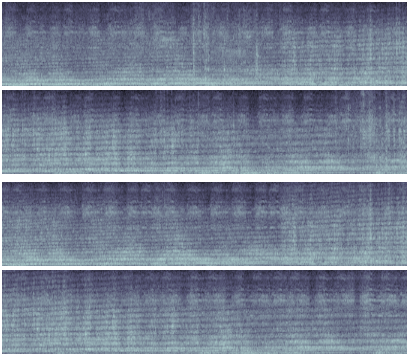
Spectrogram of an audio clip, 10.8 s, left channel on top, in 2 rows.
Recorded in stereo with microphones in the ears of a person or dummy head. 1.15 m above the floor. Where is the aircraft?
45° right (ahead or behind); by 10.8 s 25° right (ahead or behind).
